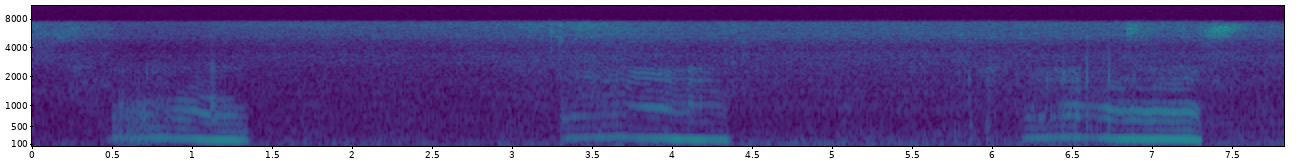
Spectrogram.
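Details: Sleeping mother cat snoring: three nasal, tonal breaths about a second long, each dipping slightly in pitch at the end, repeating roughly every three seconds with soft hiss between.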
